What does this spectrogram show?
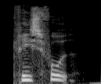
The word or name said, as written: krigsfod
